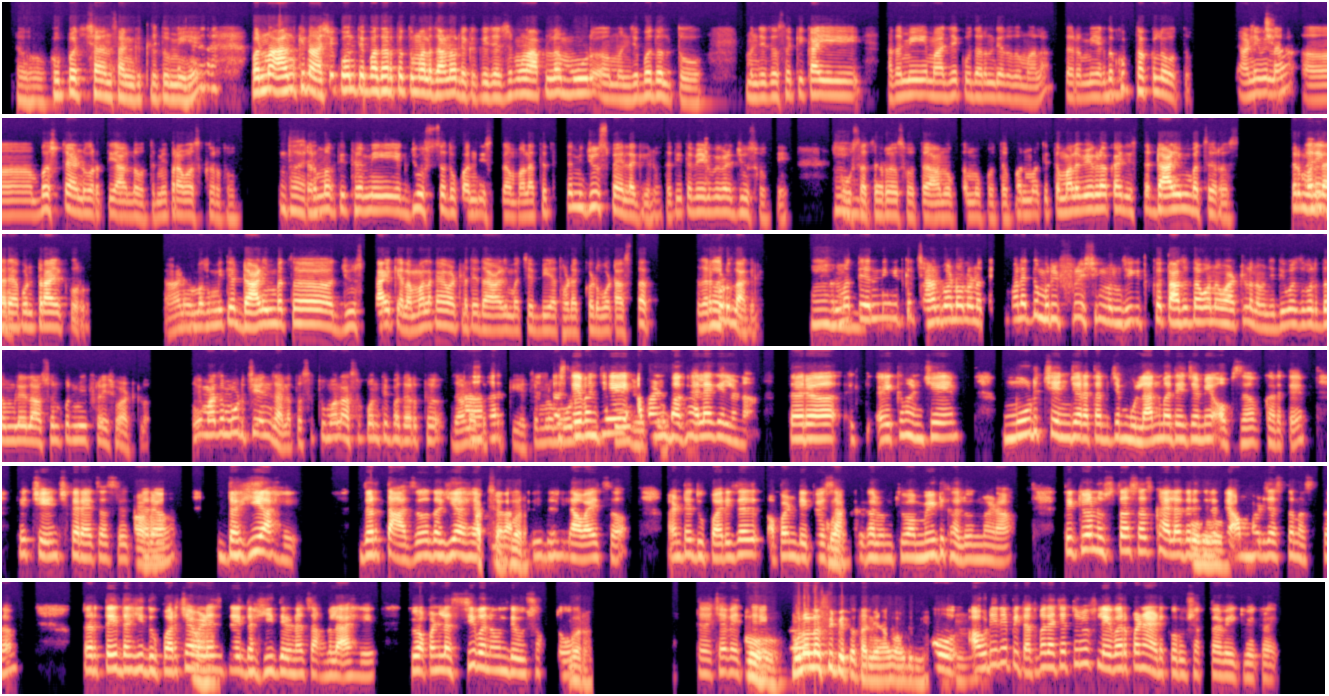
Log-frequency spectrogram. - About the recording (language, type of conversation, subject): Marathi, podcast, खाण्याचा तुमच्या मनःस्थितीवर कसा परिणाम होतो?
- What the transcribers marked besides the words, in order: other background noise; laugh; tapping; unintelligible speech; in English: "रिफ्रेशिंग"; in English: "फ्रेश"; in English: "ऑब्झर्व्ह"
